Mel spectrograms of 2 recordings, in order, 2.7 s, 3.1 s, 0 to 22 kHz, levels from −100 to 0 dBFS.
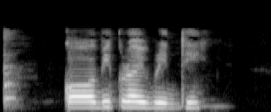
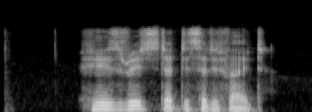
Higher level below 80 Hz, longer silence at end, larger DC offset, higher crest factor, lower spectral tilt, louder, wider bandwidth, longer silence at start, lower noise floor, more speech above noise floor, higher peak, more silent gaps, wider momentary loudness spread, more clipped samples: second, -60 dBFS vs -54 dBFS; first, 0.75 s vs 0.5 s; neither; second, 14 dB vs 20 dB; first, -6.5 dB/octave vs -5 dB/octave; first, -14 LUFS vs -24 LUFS; second, 7.4 kHz vs 8.2 kHz; second, 0.05 s vs 0.8 s; second, -63 dBFS vs -71 dBFS; about the same, 50 dB vs 49 dB; first, -2 dBFS vs -6 dBFS; neither; first, 14 LU vs 8 LU; neither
